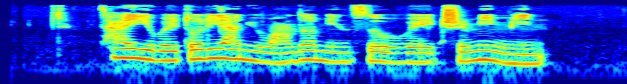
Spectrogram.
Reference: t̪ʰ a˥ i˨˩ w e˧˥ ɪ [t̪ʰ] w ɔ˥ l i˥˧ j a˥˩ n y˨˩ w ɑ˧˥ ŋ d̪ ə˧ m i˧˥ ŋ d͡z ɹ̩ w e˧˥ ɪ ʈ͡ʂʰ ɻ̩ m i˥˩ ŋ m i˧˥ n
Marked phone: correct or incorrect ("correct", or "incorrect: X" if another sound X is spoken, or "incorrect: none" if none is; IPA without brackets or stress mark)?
incorrect: t̪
